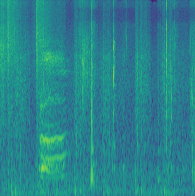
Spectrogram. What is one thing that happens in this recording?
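Paws crunch through snow.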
